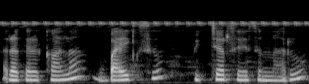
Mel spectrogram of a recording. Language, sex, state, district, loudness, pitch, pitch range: Telugu, female, Andhra Pradesh, Annamaya, -21 LUFS, 215 Hz, 205-265 Hz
